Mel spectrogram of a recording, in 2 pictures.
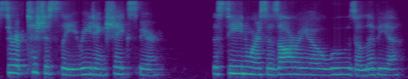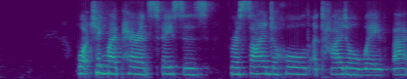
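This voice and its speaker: A woman's medium-pitched, monotone, flat delivery at a fairly slow pace. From Hong Kong. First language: Cantonese. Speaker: poet. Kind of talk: poetry reading.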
